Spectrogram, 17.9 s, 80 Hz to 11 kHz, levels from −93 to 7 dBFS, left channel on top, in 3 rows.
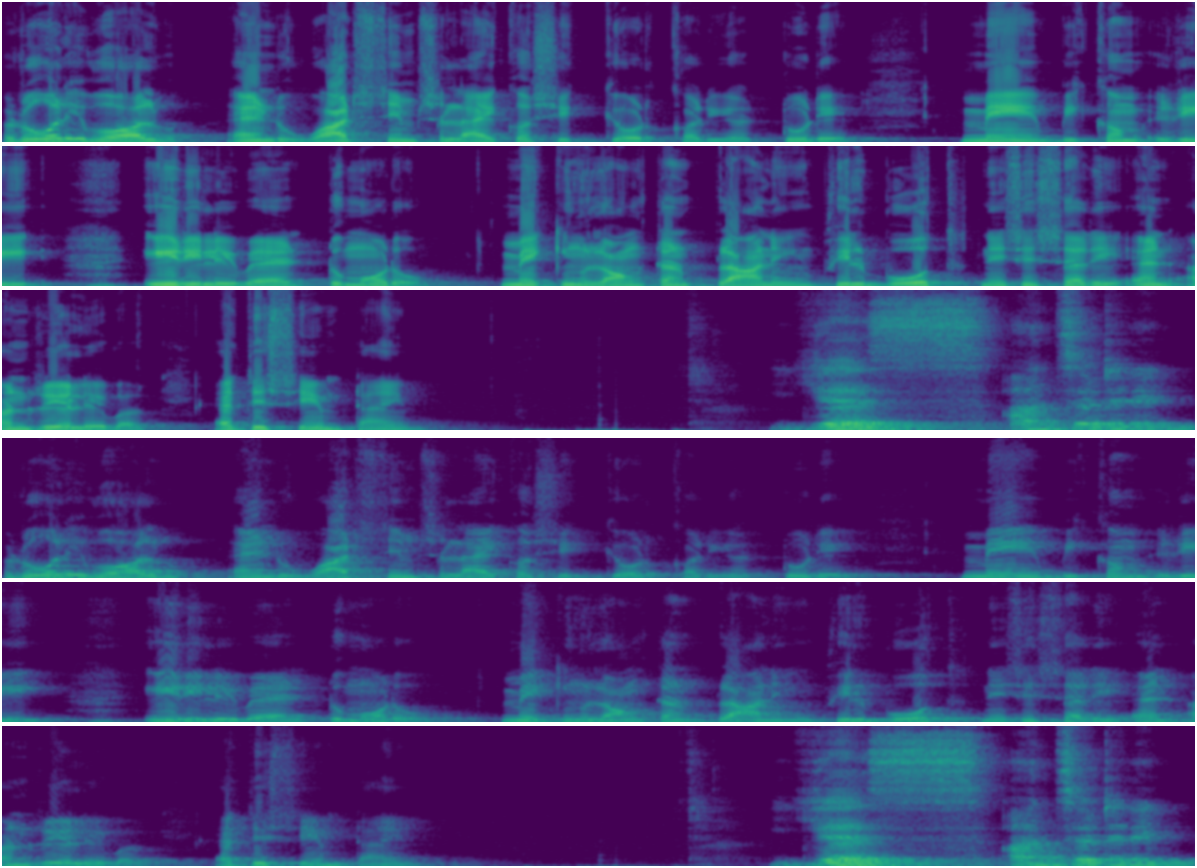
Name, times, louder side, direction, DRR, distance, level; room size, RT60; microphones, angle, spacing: voice 1, 0.0-4.2 4.8-6.1 6.4-8.1 8.5-12.6 13.0-14.0, left 9 dB, 75° left, 19 dB, 0.3 m, -28 dB
voice 2, 15.8-17.7, right 2 dB, 10° right, -2 dB, 2.7 m, -28 dB
7.2 x 4.3 x 6.5 m, 0.85 s
head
